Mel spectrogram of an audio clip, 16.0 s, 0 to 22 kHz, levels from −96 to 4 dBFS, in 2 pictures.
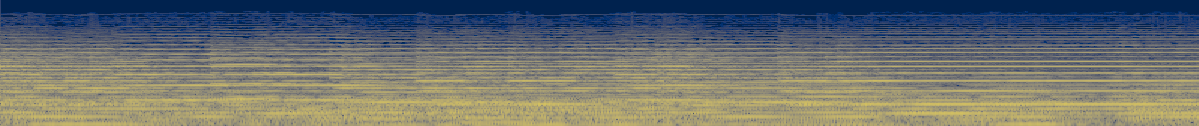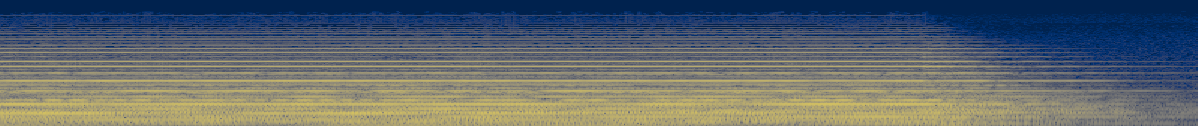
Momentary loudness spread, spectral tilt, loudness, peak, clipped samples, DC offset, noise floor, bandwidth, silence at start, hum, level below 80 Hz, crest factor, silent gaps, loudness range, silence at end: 2 LU; -4.5 dB/octave; -13 LUFS; -2 dBFS; under 0.1%; under 0.1%; -41 dBFS; 11 kHz; 0 s; none; -30 dBFS; 12 dB; none; 1 LU; 0.45 s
